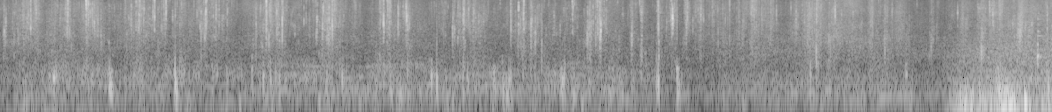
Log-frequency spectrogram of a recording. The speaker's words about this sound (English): I loved listening to people's squishy footsteps, and especially since I'm recording the sound.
